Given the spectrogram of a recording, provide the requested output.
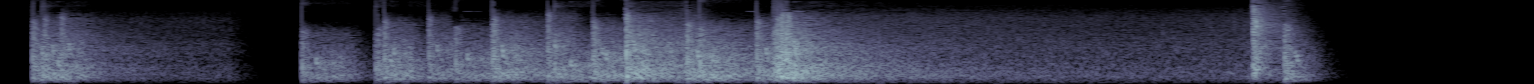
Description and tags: Chaotic clatter of percussive sounds spread out in the stereo field.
